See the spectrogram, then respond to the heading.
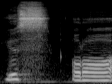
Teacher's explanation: یسرا آخر میں الف مدہ ہے، کھینچ کے وقف ہوگا 2 کاؤنٹس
